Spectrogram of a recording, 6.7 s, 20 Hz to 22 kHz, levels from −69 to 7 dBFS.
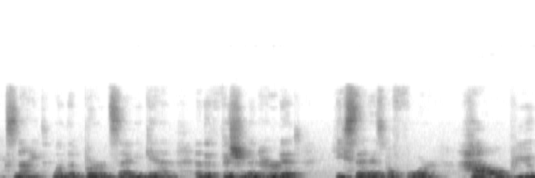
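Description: No technical faults are audible.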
